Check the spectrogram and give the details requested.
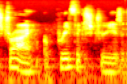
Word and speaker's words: trie: let's try implement try a try pronounces try or prefix tree is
